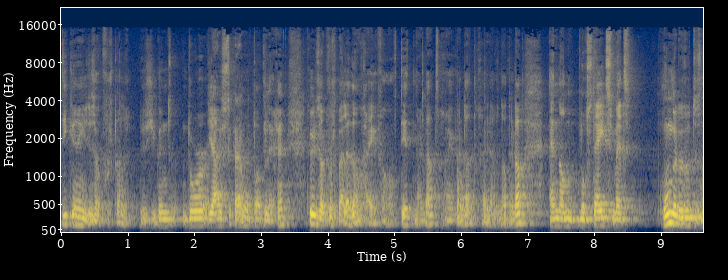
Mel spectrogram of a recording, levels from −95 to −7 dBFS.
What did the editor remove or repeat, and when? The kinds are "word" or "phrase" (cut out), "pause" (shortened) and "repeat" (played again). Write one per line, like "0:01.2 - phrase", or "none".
0:02.2 - word
0:03.0 - word
0:05.9 - word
